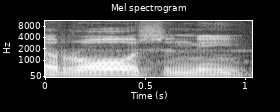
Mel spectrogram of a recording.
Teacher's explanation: یہ مجہول واو کی آواز ہے، اس کو گول پڑھیں، موٹی آواز میں پڑھیں گے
